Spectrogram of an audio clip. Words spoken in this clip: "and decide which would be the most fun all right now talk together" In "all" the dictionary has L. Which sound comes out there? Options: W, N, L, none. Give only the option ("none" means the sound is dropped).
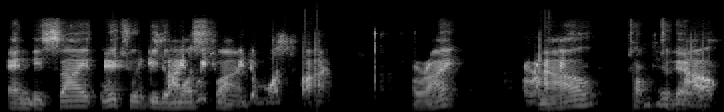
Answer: N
